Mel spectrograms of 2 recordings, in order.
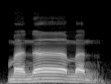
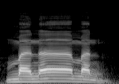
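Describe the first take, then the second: The two takes are said the same way.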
